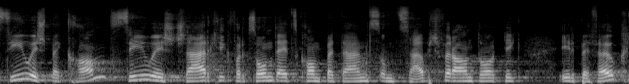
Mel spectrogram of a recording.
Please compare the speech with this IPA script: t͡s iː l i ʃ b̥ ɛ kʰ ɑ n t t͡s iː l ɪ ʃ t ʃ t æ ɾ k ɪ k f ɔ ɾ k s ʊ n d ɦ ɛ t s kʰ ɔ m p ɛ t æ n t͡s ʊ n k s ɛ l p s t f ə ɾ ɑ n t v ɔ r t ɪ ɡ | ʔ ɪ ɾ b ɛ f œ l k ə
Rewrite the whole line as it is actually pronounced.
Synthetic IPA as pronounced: t͡s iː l ɪ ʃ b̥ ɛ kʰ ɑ n t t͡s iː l ɪ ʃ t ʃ t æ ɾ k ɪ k f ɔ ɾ k s ʊ n d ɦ ɛ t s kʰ ɔ m p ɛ t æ n t͡s ʊ n t s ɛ l p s t f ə ɾ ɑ n t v ɔ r t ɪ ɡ | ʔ ɪ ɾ b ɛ f œ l k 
